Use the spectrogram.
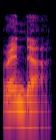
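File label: "renda", Malay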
